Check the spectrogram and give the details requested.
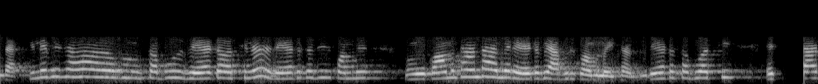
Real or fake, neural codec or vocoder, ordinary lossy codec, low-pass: real; none; none; 3.6 kHz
